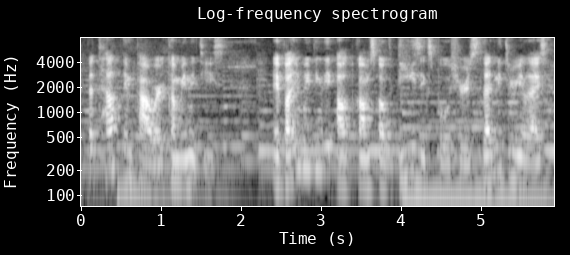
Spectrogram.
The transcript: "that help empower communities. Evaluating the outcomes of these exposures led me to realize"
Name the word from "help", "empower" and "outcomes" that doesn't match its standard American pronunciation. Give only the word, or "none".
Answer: outcomes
